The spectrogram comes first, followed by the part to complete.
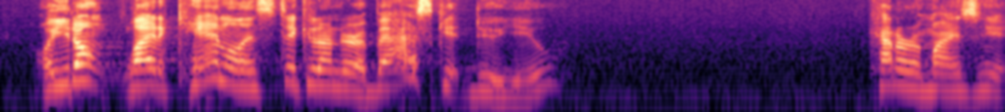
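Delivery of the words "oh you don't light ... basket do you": mock sarcastic tone. Retelling what Jesus said to the disciples: retelling Jesus' sarcastic words. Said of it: "Jesus' little sarcastic statement".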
